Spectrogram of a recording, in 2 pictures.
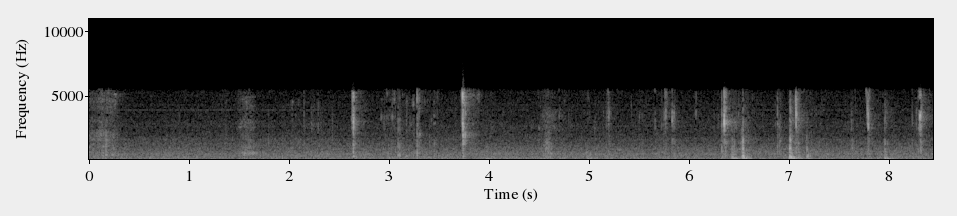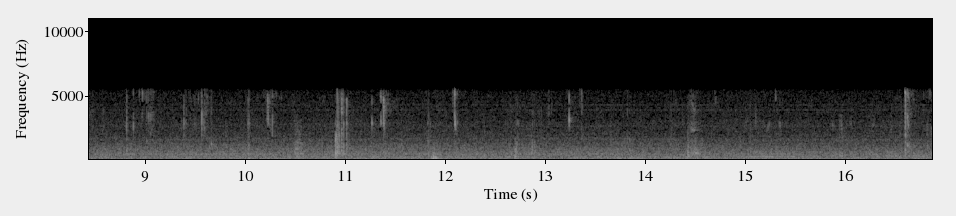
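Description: A person chewing braised chicken close to the microphone, with soft mouth noises and scattered light clicks of metal chopsticks against a plastic food container, over a steady background hiss.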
